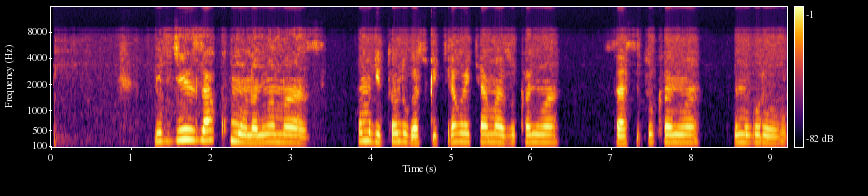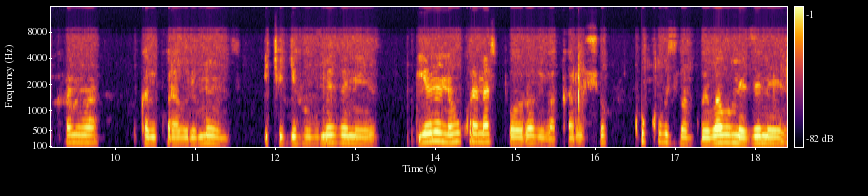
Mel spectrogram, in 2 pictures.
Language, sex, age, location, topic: Kinyarwanda, female, 25-35, Kigali, health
